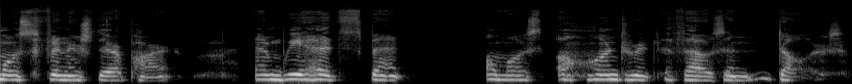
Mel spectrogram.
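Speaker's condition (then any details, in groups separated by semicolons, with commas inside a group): ALS; speech audibly affected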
